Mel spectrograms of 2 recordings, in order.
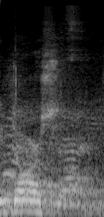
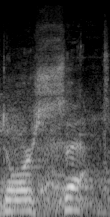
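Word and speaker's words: Dorsett: at pit as Tony dorson all of a sudden he changed his pronunciation of his last name to Tony Dorset okay you know why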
